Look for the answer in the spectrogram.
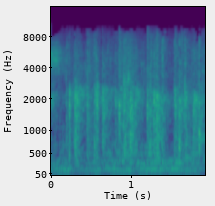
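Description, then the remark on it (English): A crowd at a church service gives the Lord a hand clap of praise, dense, sustained applause, many hands overlapping into a steady wash of sound that stays fairly loud throughout the two seconds. “You guys can give the Lord a hand clap of praise.”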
